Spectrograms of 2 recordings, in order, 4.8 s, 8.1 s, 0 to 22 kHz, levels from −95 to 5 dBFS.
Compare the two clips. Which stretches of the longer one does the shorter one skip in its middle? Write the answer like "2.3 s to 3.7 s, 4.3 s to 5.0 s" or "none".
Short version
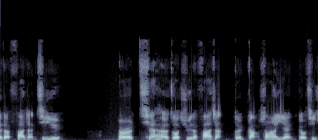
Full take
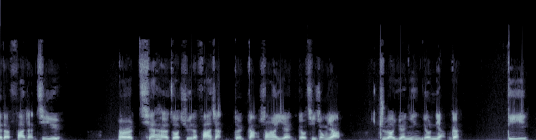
none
